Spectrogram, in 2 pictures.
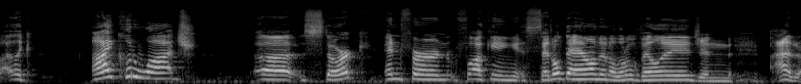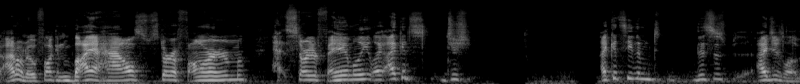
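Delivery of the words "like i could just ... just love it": fast, breathy, excited stumbling over words, stuttering. A viewer talking about two characters from a show, stuttering. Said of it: "I'm sorry for stuttering".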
